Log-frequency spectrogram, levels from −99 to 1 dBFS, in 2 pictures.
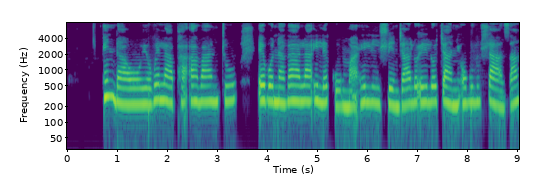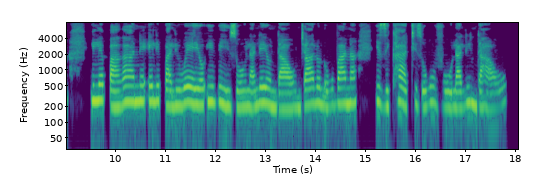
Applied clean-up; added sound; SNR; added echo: neural mask model Resemble Enhance denoiser.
